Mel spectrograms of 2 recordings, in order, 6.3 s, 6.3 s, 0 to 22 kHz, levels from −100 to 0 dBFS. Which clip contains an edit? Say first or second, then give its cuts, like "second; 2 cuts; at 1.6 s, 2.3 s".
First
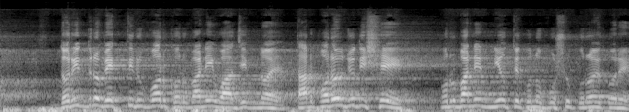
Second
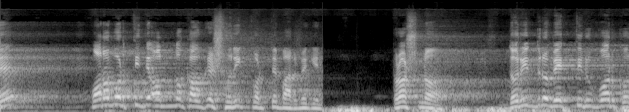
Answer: second; 1 cut; at 3.2 s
